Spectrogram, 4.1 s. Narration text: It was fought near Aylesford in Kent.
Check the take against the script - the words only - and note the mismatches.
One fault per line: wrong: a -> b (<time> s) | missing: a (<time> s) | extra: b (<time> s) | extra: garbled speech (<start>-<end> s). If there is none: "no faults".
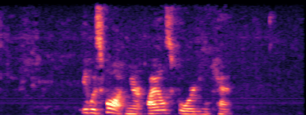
no faults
